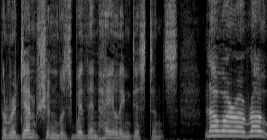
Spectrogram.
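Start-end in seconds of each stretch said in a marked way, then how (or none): 2.5-3.4 loud, high-pitched shout. Swimming toward a ship within hailing distance, he calls up to it, shouted. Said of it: "he shouted".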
